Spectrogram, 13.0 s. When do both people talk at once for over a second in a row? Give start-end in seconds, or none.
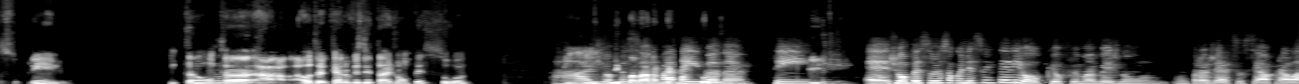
5.7-7.2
